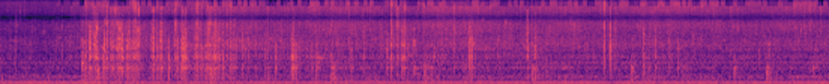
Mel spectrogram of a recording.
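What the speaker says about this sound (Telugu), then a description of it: "ఆయిల్ వేడైన తర్వాత ఇప్పుడు మనం ఇందులో తాలింపు దగ్గర పప్పు దినుసులు ఇందులో వేసుకోవాలి" Lentils and tempering spices frying in hot oil in a pan, a steady close sizzle with scattered crackles and stirring scrapes, no talking.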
